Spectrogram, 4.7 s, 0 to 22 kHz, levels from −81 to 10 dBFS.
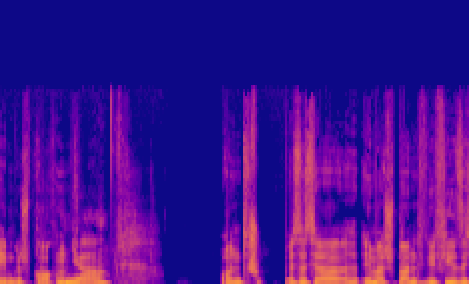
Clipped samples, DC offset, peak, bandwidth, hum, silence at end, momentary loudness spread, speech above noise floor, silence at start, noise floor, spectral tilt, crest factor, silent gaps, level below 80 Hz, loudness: under 0.1%; under 0.1%; -6 dBFS; 15.5 kHz; none; 0 s; 10 LU; 57 dB; 0 s; -76 dBFS; -5.5 dB/octave; 14 dB; none; -44 dBFS; -20 LUFS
